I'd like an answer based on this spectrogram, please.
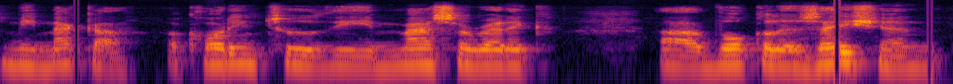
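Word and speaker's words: מִמְּךָ: Okay, so it will be pronounced mimeka. According to the Masoretic vocalization, it will be mimeka as opposed to mimecha.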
